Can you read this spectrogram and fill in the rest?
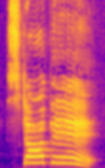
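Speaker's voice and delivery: high, loud plea; boy crying out at the teasing kids, loud. A narrator's reading. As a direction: yell to make them stop. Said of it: "cried Ashley".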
